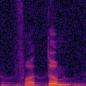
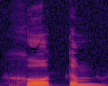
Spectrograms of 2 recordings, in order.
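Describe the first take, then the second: First: The word begins with an F sound. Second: The word begins with a throaty J sound. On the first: "en otras zonas se dice Fotum, con F" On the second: "la J, como en la palabra Jotum"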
